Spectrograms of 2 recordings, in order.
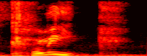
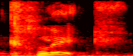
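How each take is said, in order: First: The word does not sound like 'click'. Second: The word sounds exactly like 'click'. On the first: The speaker calls it right. "It's clique. It's a French word" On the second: The speaker calls it wrong. "they say click"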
